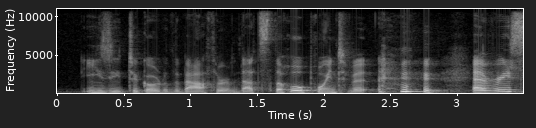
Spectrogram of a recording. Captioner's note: chuckles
